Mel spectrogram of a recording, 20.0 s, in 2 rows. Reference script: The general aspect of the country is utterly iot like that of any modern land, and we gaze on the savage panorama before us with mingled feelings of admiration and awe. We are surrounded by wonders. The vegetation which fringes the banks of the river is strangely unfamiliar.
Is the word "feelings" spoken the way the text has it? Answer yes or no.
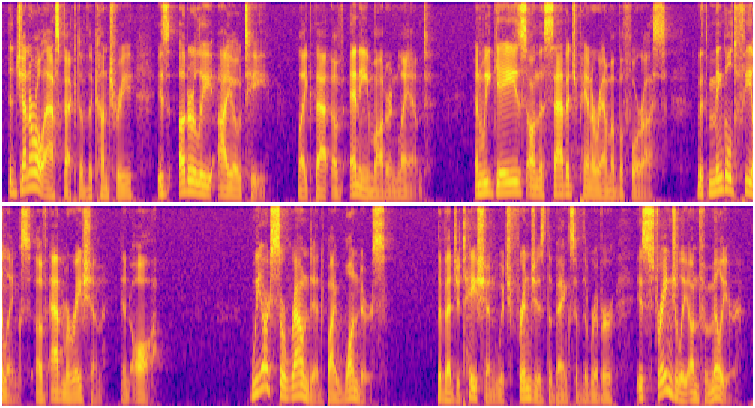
yes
